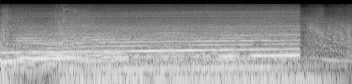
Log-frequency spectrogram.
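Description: A racing car engine roars at high speed.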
